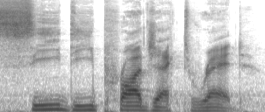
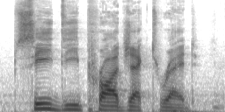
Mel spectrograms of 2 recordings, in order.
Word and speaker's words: CD Projekt Red: like kind of smirking its CD Projekt RED it's not Pat we heard it it is officially CG CD Projekt RED okay there is no other way to pronounce it all right so this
